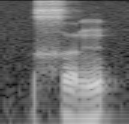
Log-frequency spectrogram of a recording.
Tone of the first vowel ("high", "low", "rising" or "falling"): low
